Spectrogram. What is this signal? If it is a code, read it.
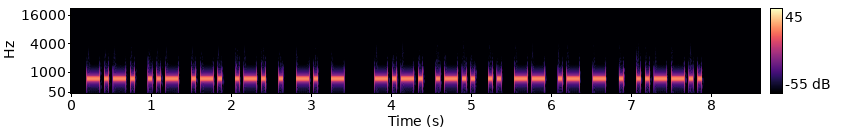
Morse code, heard as a keyed tone, about 22 wpm, 700 Hz. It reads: CURRENT CLIMATE?
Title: Sentences from Top 1600 Words 22wpm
